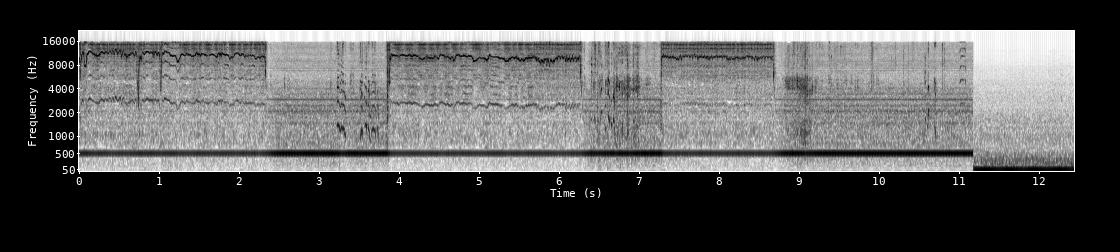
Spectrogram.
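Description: Pneumatic die grinder running at a steady whine, with a higher squeal wavering as the bit grinds metal. It is opening up a bushing bore in a Dana 30 axle housing that is too tight for the bushing. It cuts off shortly before the end.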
